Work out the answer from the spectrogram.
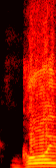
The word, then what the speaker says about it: גוי: Goy rhymes with joy, right?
